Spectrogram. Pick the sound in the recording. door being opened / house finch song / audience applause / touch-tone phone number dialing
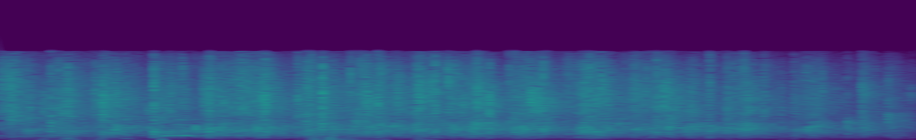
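audience applause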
